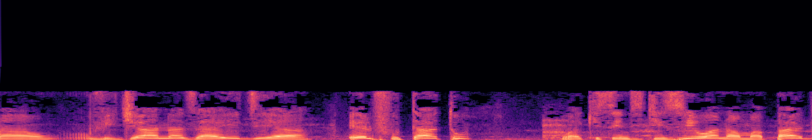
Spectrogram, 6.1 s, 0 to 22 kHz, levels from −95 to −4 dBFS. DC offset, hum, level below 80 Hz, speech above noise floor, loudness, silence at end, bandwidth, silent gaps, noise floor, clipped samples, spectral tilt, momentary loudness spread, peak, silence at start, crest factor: under 0.1%; none; -46 dBFS; 20 dB; -19 LUFS; 0 s; 8 kHz; none; -38 dBFS; under 0.1%; -5 dB/octave; 10 LU; -2 dBFS; 0 s; 16 dB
